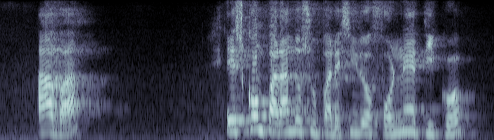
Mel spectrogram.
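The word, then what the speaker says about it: חוה: dado a la mujer que en hebreo se pronuncia Aba es comparando su parecido fonético con el término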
